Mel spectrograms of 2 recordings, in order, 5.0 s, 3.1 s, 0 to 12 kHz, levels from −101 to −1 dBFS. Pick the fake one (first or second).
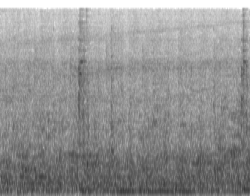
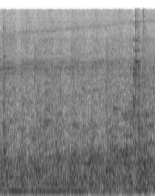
first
